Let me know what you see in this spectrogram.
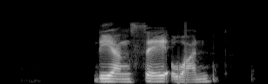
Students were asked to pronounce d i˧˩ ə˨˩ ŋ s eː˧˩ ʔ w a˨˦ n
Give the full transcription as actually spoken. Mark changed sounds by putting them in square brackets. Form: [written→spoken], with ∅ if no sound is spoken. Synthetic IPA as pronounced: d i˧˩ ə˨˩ ŋ s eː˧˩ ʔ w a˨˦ n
